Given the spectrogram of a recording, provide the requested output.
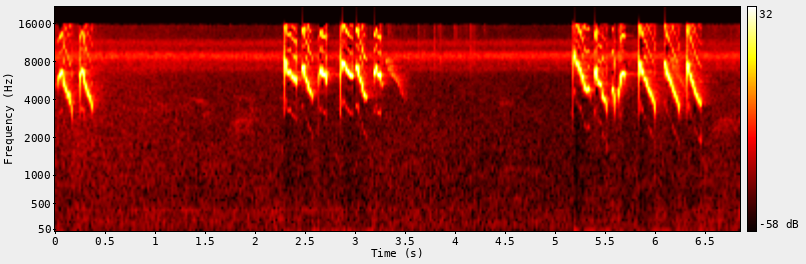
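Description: A white-eye sings bursts of high, rapid, sweeping twitters in clusters of three to four notes, with quiet pauses between bursts; faint low background noise.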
